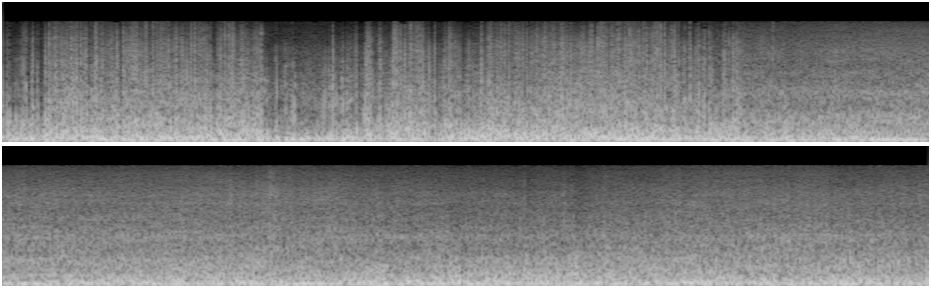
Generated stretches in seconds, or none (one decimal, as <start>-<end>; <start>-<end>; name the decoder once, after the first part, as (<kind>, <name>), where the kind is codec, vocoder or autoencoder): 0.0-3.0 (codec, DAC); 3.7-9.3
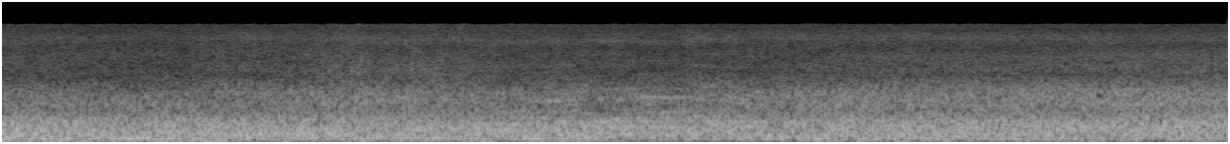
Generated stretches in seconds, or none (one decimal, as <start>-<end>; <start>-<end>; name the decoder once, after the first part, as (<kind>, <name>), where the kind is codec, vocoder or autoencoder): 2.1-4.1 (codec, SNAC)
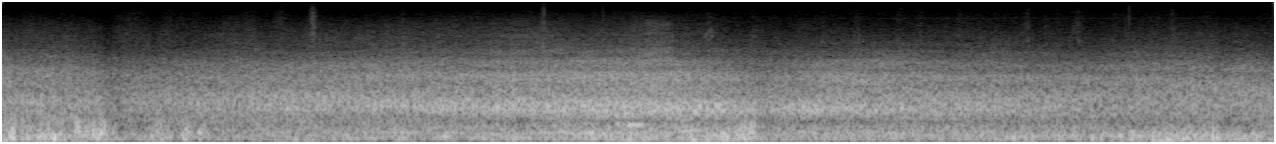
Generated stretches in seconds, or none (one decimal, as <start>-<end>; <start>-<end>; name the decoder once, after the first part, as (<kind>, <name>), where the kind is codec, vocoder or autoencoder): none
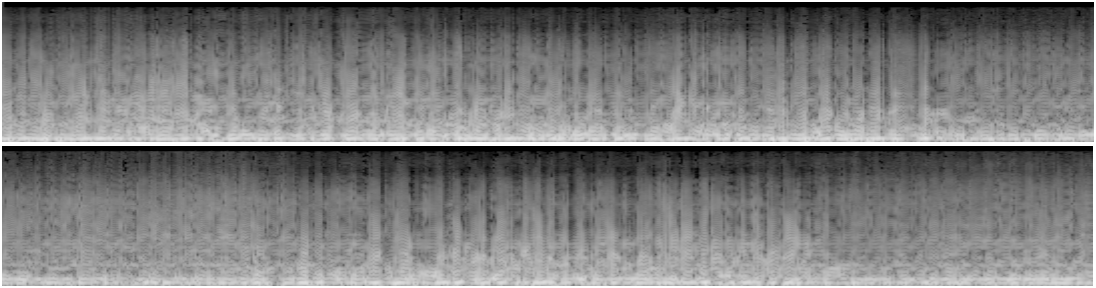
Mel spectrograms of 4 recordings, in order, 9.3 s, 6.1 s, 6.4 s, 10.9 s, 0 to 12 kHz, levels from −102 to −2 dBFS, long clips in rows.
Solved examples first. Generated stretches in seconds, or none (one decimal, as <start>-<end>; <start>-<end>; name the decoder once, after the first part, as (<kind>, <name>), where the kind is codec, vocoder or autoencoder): 0.0-10.9 (vocoder, BigVGAN v2)

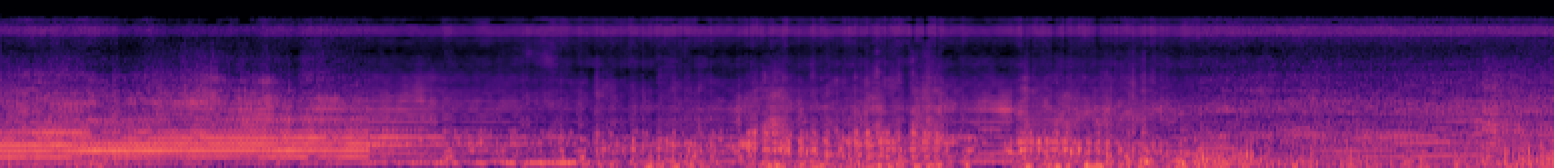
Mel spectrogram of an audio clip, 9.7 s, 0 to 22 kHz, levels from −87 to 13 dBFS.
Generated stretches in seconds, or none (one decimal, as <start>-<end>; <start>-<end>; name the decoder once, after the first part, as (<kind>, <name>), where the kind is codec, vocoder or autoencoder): 2.3-7.5 (vocoder, Vocos)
